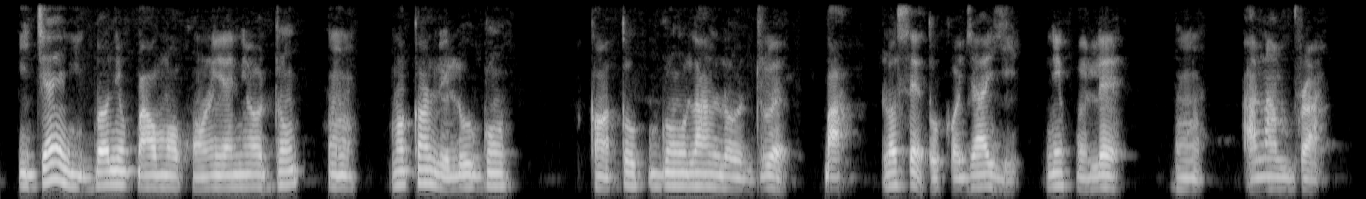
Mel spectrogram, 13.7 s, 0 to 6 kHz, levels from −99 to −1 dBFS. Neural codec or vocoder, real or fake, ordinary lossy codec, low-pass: codec, 16 kHz, 4 kbps, FreqCodec, larger model; fake; none; 5.4 kHz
